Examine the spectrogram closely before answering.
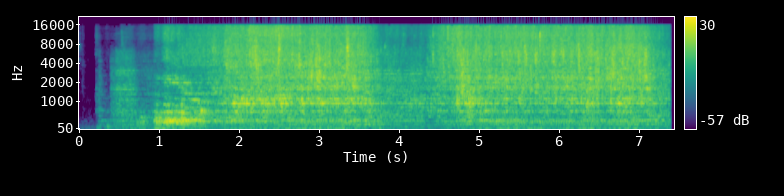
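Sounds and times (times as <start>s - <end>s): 
toilet: 0.0s - 7.4s.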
